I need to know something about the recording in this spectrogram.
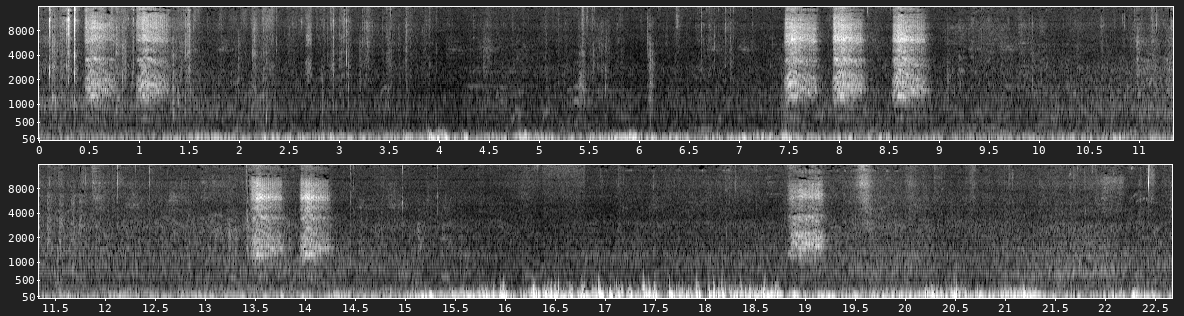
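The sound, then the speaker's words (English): A crow perched on top of a riverside bistro caws several times in short bursts, some calls doubled or tripled, over steady outdoor wind noise that grows louder toward the end. “That was it. The Dawson crow calling.”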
